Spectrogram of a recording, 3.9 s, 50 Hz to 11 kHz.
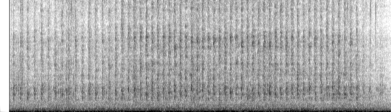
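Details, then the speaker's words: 2005 Dodge Dakota idling and revved: a loud raspy ticking chuff close to the engine from headers rusted through where they bolt to the block on both sides, with exhaust visible from the wheel well. "go back it up and you can uh you can really hear how bad that is and you can actually see the exhaust coming from the wheel well anyway that's uh that's what's causing this thing"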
